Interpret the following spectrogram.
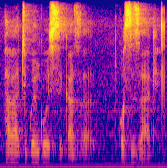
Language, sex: Xhosa, male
